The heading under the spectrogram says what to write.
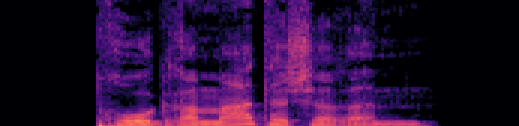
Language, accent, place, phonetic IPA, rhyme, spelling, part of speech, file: German, Germany, Berlin, [pʁoɡʁaˈmaːtɪʃəʁəm], -aːtɪʃəʁəm, programmatischerem, adjective, De-programmatischerem.ogg
- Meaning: strong dative masculine/neuter singular comparative degree of programmatisch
